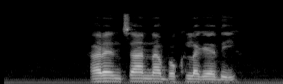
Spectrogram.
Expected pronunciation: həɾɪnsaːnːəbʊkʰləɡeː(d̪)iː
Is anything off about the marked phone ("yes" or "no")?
no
